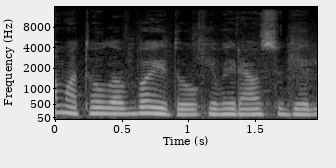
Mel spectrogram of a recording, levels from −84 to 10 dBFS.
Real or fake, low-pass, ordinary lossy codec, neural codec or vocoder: real; 14.4 kHz; AAC, 48 kbps; none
